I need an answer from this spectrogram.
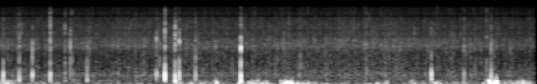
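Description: Steady rain hissing, with single drops tapping sharply close by, a cluster of them about two seconds in. A low rumble swells and fades a few times.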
